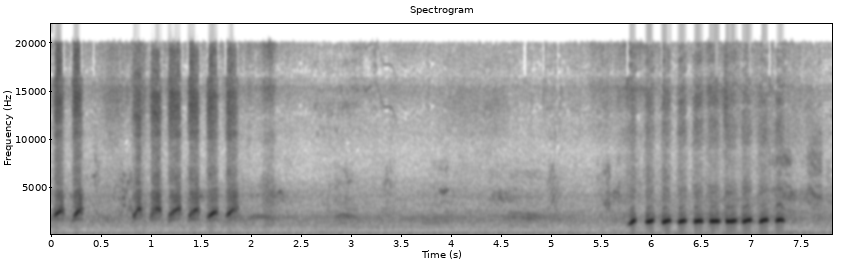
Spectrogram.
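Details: Two Alexandrine parakeets out walking in a park utter harsh, repeated calls in quick bursts, first a ragged series of about eight, then after a pause an even run of ten rapid, lower squawks.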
